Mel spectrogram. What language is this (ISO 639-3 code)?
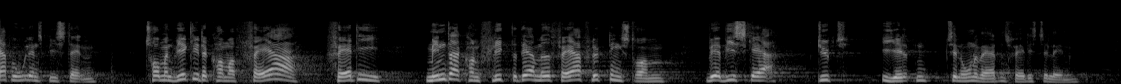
dan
